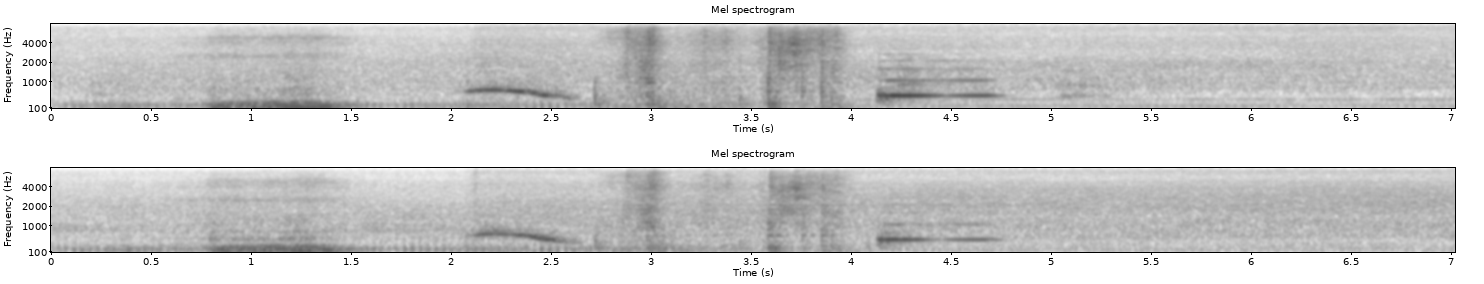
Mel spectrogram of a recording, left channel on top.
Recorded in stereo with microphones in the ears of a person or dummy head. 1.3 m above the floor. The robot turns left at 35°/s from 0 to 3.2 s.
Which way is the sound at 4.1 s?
50° left (ahead or behind).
